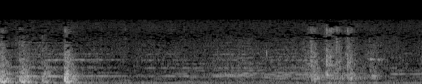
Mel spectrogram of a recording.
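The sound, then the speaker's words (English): Soft, muted knocks by Dan Reed on the wooden door at the Bar H in the early evening: a couple of quiet raps at the start, a pause, then a short cluster of gentle taps over a faint steady background hum. “It was early evening when Dan Reed knocked softly on the door at the Bar H.”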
